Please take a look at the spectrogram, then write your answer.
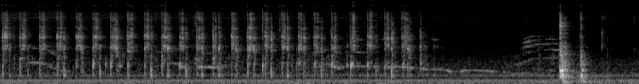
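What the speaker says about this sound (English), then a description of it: "What kitty? What kitty? What you want? You need some cat food." A cat meowing over and over in a home kitchen during a breakfast routine, short repeated cries in quick rhythm under faint clatter, ending in a sharp louder clink.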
